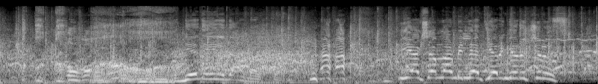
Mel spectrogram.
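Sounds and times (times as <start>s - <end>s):
person vocally imitating a snorer starting back up: 0.2s - 1.9s
person laughing: 0.2s - 3.6s
speech: 0.6s - 5.8s.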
